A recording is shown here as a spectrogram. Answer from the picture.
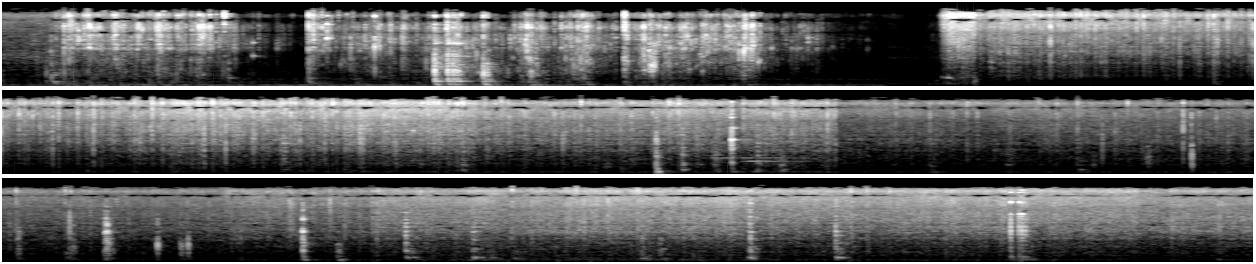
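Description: Onions, garlic and then sliced bitter melon sizzling in oil in a frying pan, a steady hiss with scattered clicks as a spatula stirs against the pan. Before the sizzling starts, a louder, irregular stretch of noise runs for about six seconds and breaks off in a brief silence.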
